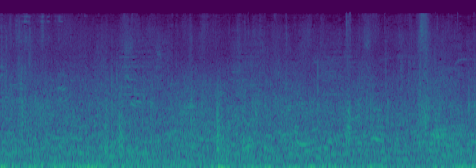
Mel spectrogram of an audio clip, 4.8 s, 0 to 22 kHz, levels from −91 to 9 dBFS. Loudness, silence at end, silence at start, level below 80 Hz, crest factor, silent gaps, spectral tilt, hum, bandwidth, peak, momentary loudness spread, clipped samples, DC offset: -38 LUFS; 0 s; 0 s; -44 dBFS; 16 dB; none; -5 dB/octave; none; 16.5 kHz; -20 dBFS; 2 LU; under 0.1%; under 0.1%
